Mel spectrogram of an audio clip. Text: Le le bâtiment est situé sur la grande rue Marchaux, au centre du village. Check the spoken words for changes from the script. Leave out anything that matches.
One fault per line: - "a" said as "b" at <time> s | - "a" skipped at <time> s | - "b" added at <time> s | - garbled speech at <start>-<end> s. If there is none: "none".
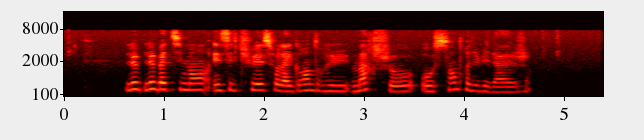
none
